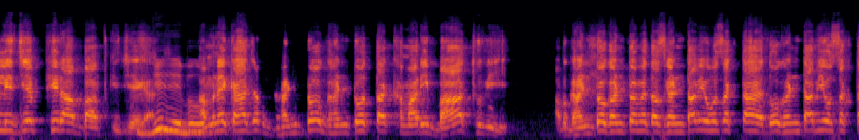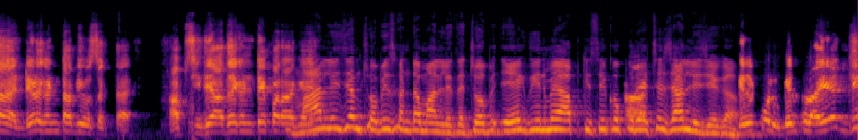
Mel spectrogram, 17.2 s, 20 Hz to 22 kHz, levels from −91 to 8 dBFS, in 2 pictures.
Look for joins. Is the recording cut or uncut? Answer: uncut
